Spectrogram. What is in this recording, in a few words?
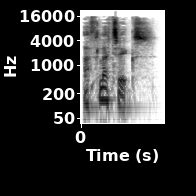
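"athletics", English, uk British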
